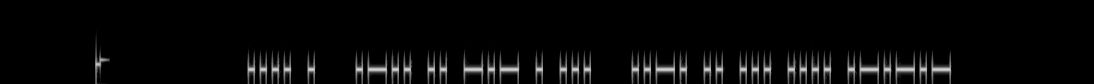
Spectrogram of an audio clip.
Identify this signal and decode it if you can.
Morse code, heard as a keyed tone, about 20 wpm, 700 Hz. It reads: HE LIKES FISH.
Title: Easy Phrases 20wpm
